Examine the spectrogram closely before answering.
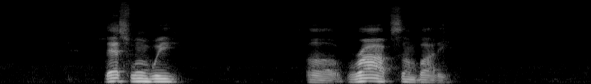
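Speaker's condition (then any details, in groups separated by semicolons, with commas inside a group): No condition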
